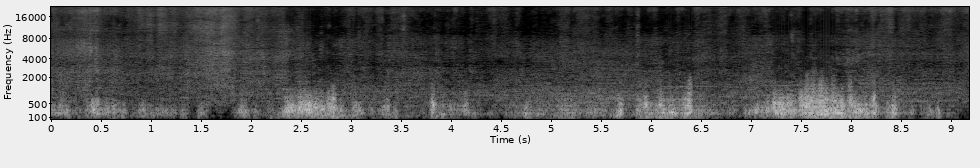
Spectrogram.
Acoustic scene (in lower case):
residential area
